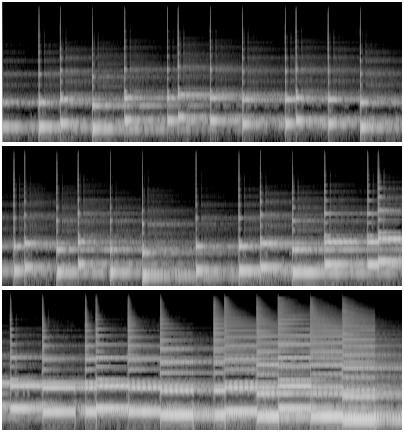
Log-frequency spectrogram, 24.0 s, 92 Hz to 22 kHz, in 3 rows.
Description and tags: Perhaps, the song could be used as something arcade stuff.(Fl studio 12, plugin Harmor)
Arcade, Game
